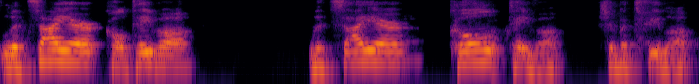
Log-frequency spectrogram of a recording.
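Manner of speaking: Litzayer Kol Teva read very slowly, word by word; slow deliberate reading. Shown as a demonstration. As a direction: spell each word out slowly in your mind. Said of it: "reads the text slowly, deliberately".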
